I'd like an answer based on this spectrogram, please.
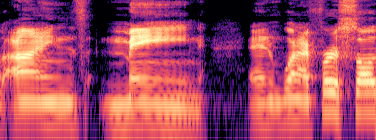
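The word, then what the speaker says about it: Enys Men: Cornwall these islands and it's uh it's actually pronounced eins Maine and that means island of stone or stone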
